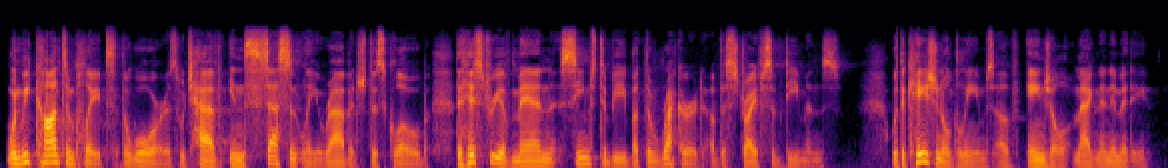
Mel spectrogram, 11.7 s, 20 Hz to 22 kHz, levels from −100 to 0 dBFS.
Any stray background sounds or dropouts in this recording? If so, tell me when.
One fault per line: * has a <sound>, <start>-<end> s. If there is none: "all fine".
all fine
